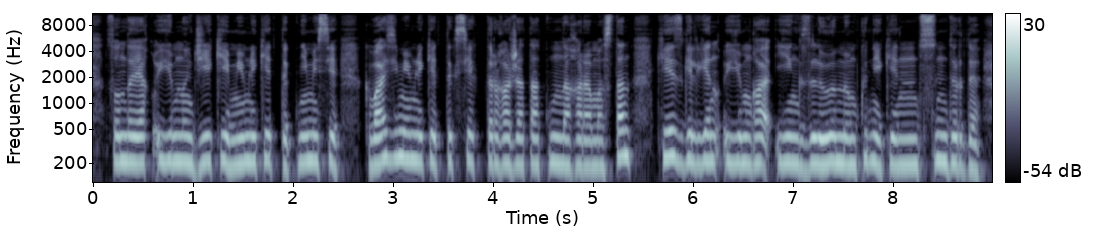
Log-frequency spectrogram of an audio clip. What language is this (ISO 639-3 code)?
kaz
